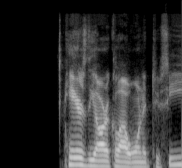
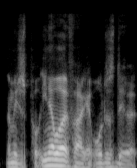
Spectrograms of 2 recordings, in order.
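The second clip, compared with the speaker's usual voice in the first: usual speaking voice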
